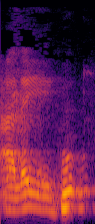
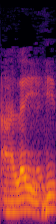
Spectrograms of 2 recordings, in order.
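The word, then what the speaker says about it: عليه: Waman dan barang siapa aufa yang menetapi dia bima dengan apa-apa ahada yang berjanji dia alaihu. Nah, biasanya alaihi, tapi satu kalimat ini dalam Quran bacanya alaihu.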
